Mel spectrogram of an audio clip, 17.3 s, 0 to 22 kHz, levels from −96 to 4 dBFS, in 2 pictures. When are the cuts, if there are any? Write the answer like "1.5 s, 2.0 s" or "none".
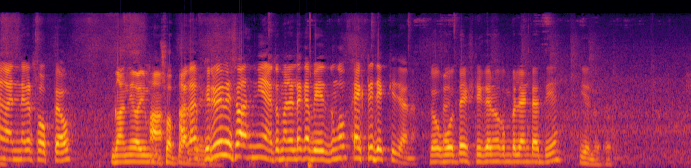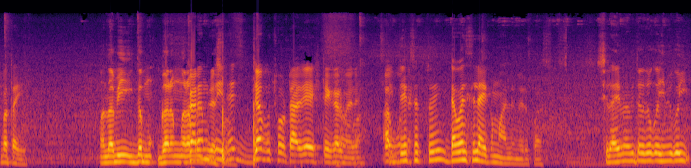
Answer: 5.2 s, 13.2 s, 15.6 s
